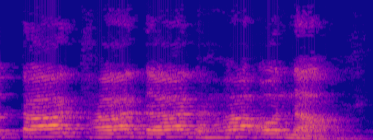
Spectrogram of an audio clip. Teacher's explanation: अगर इसको हम ध्यान दें तो ता, था, दा, धा और ना, ये जो है ता वर्ग के अंतर्गत आते हैं। इन व्यंजन का या इन वर्णों का उच्चारण स्थान हम देखें तो दंत है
